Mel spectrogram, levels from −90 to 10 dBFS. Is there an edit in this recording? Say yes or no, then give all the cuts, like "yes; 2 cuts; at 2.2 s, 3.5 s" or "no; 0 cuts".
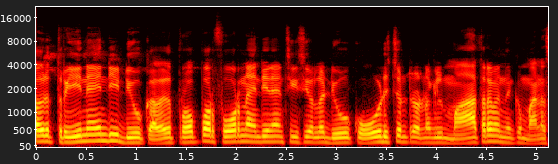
no; 0 cuts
